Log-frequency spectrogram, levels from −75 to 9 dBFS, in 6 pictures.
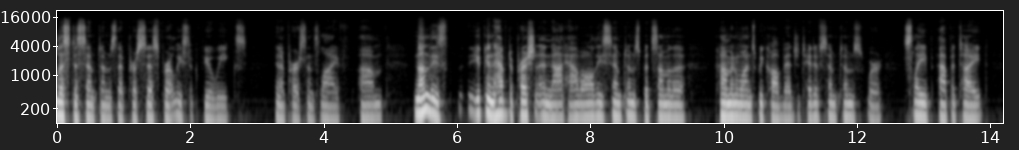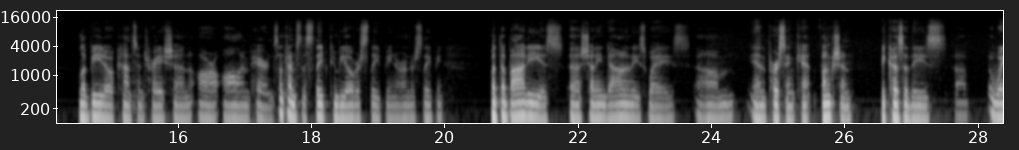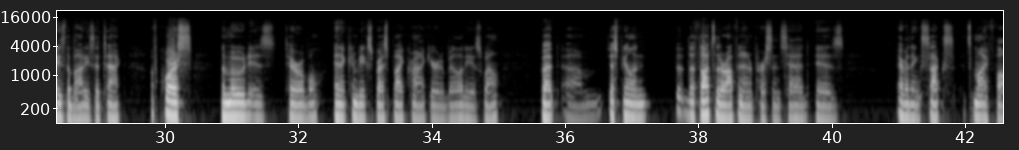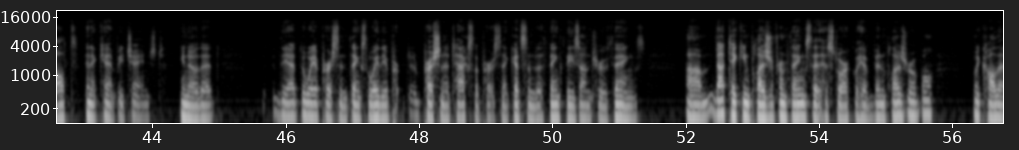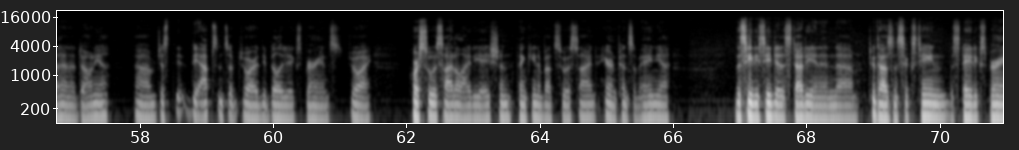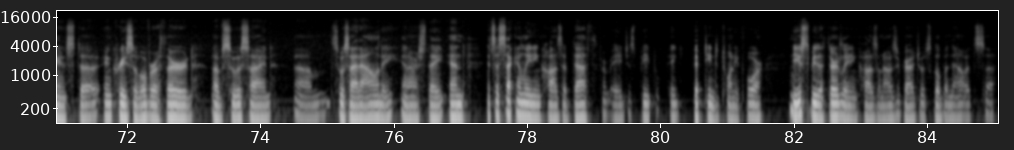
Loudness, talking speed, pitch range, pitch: -19 LUFS, 170 wpm, 115-130 Hz, 120 Hz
